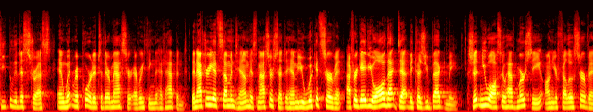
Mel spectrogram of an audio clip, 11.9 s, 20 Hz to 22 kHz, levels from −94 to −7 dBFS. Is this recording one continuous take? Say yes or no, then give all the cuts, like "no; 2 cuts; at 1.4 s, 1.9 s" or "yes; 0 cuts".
no; 4 cuts; at 1.1 s, 3.8 s, 6.9 s, 9.2 s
